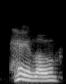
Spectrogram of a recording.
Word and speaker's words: Halo: Is it pronounced Halo or Hollow? Halo, like the game.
